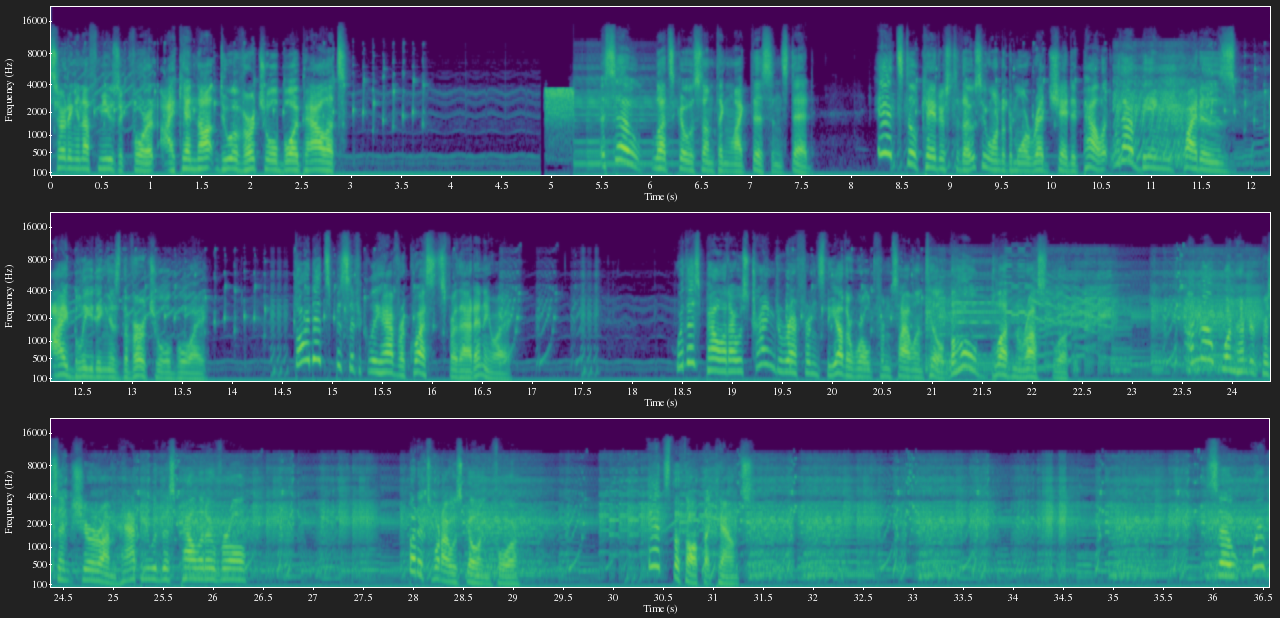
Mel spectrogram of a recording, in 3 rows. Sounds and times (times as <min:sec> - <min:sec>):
Speech: 0:00.0 - 0:03.0, 0:05.5 - 0:07.6, 0:08.2 - 0:13.8, 0:14.6 - 0:16.8, 0:18.5 - 0:22.5, 0:23.5 - 0:26.4, 0:28.0 - 0:29.1, 0:30.4 - 0:31.4, 0:35.9 - 0:36.5.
